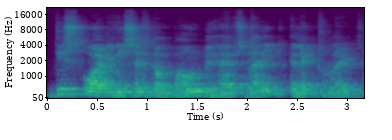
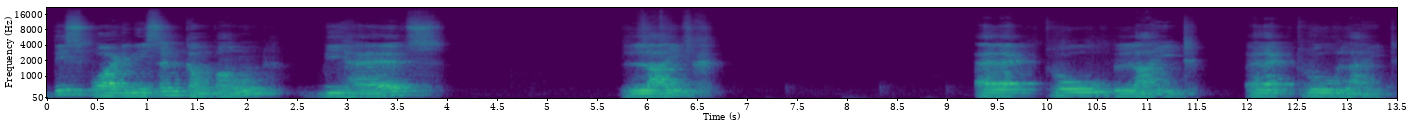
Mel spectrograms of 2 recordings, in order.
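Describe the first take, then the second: First: Said in the usual way. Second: Very slow word by word, long pauses; low, drawn-out dictation in separate chunks. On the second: Real, not acted. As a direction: dictate for students writing it down. Teacher dictating a sentence for notes.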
